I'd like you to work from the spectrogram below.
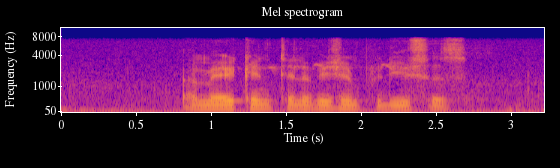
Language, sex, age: English, male, 19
